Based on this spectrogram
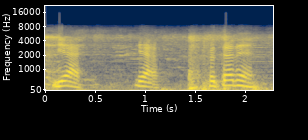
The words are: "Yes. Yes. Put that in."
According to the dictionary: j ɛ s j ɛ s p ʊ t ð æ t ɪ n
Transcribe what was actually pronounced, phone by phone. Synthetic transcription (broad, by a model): j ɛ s j ɛ s b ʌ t ð æ t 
